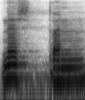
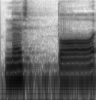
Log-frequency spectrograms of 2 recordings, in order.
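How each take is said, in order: First: The word ends with an n sound. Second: The word ends on a long a vowel. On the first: The speaker calls it wrong. "ഒരിക്കലും നഷ്തൻ എന്ന് പറഞ്ഞ് നിർത്തരുത്" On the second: The speaker calls it right. "നഷ്താ എന്ന് പറഞ്ഞാണ് നിർത്തേണ്ടത്"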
